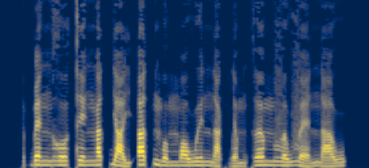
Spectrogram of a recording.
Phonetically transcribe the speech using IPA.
ɓ ɛ˧ ŋ ɣ o˧ t̪ e˧ ŋ a˦˥ t̚ j a˨˩˦ j ʔ a˦˥ t̚ m o˧ m ɔ˧ w ɨ˧ n a˨˩ k̚ l ə˨˩ m k əː˧ m v ə˧˥ w v ɛ˨˩˦ n a˧˥ w

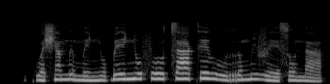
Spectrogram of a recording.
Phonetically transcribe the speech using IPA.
kʷ a˨ ʃ ã˦ m ɪ˦˨ m e˨ ɲ o˨ ɓ eː˦ ɲ o˦ f oː˦ t͡s aː˦ k e˦ β uː˨ r ʊ˦ m i˦ v eː˨ s o˦˨ n a˨

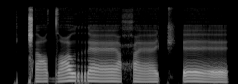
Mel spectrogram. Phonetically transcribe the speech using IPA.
ǁ a dˤ o r æː ħ æː t͡ʃʼ ɛ

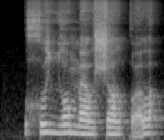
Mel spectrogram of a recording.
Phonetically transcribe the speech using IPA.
χʷ ɪ ʎ ɔ m æ lˠ ʃ ʌ lˠ qʷ ə̰ lˠ

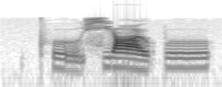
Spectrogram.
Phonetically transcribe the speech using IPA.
pʰ ṵ˨˩ ɕ j ɑ˥˩ ʊ̯ p u˥

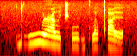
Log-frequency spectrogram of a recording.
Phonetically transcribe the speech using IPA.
dʱ uː ʕ əː t͡ʃʼ ʊː ɡ kʼ ʊ l qʼ ɛ

